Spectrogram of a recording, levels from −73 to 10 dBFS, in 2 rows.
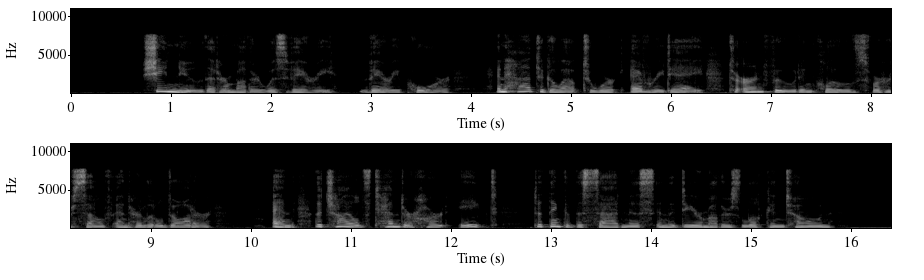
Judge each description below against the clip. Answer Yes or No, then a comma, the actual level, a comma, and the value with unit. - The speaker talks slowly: No, average, 170 wpm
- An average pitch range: Yes, average, 4.4 semitones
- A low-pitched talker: No, medium, 170 Hz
